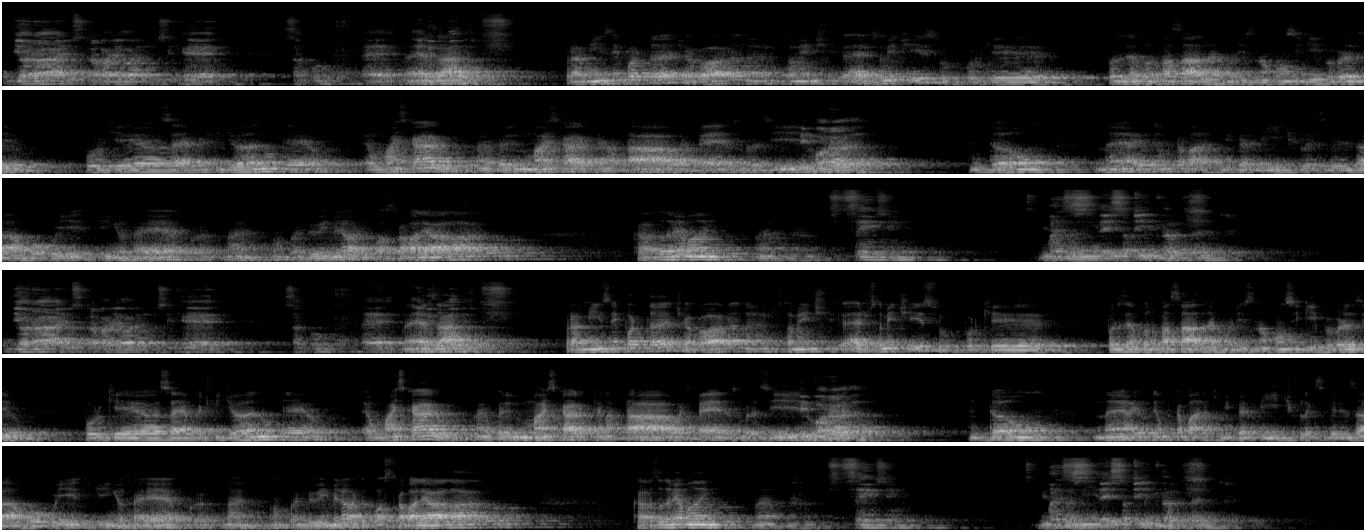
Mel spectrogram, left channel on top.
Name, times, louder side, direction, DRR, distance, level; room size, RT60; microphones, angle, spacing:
voice 1, 0.0-2.1 2.8-3.2 3.6-5.0 21.6-22.3 35.5-36.3 37.7-39.2, equal, 30° right, -5 dB, 1.0 m, -32 dB
voice 2, 4.0-4.6 5.6-10.5 11.1-13.8 14.4-16.9 17.2-22.1 23.3-24.1 24.5-32.4 33.6-34.4 34.7-35.3 37.6-38.2 38.6-39.4, right 2 dB, 70° right, 2 dB, 0.4 m, -26 dB
3.8 x 2.3 x 2.2 m, 1.4 s
head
